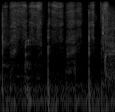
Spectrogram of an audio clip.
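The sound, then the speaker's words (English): Marker strokes on a board as someone writes words during a talk, a few faint scratchy squeaks separated by short pauses, with no voices over them. “So we're going to compare the Bible. We'll just write the Bible right here.”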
